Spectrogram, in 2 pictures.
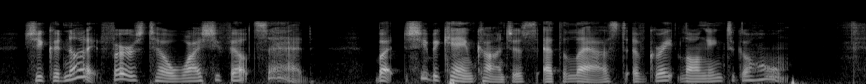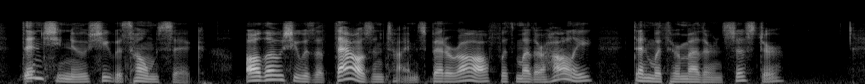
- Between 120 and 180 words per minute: Yes, average, 155 wpm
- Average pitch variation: No, wide, 5.7 semitones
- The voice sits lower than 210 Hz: Yes, medium, 140 Hz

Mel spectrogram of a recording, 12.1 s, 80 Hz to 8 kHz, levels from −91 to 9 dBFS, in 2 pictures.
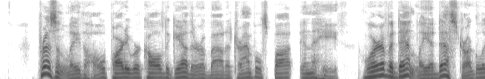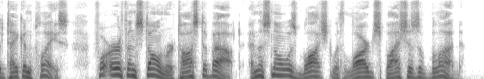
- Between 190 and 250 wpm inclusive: Yes, average, 195 wpm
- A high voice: No, low, 125 Hz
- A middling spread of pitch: No, wide, 5.7 semitones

